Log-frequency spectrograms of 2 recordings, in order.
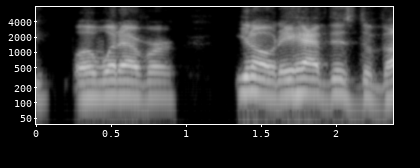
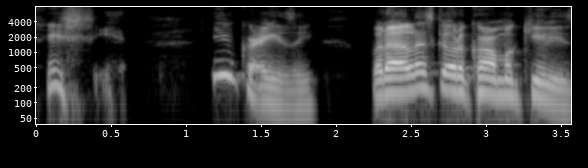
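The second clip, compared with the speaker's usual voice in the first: ordinary delivery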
